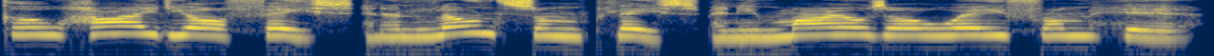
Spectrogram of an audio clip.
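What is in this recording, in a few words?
Child Rhymes Fear Child Male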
